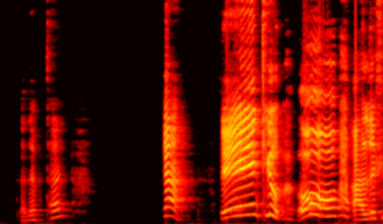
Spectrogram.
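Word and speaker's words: adepti: The adept I think it's pronounced adept, right? Adeptai. Adeptai.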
